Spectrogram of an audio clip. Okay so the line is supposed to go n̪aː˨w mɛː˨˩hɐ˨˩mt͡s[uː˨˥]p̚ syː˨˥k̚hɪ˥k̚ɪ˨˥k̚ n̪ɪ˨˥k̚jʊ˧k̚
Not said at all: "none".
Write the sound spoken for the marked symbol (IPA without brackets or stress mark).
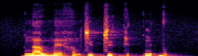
yː˨˥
